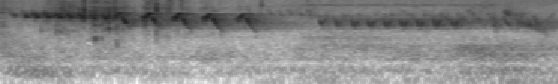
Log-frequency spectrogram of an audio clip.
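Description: A goldcrest calls with thin, very high chirps in quick little series over a steady background hiss, fairly faint throughout.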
